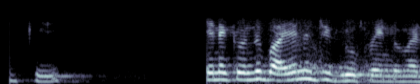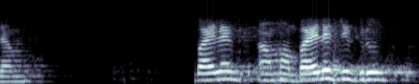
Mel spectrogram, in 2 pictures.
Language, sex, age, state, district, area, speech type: Tamil, female, 18-30, Tamil Nadu, Viluppuram, rural, conversation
